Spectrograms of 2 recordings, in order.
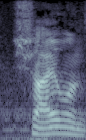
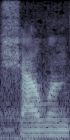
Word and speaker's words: Shaolin: It may be pronounced like Shaolin Soccer or Shaolin Soccer.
